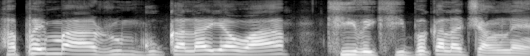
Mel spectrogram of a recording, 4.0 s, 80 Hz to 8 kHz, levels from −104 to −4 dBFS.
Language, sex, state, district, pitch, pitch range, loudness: Wancho, male, Arunachal Pradesh, Longding, 185 Hz, 165-195 Hz, -14 LUFS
